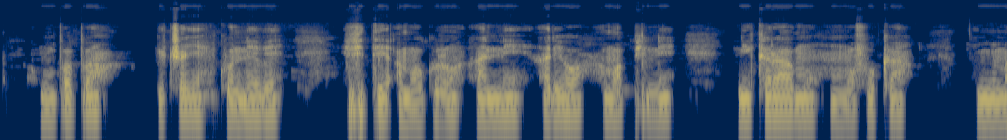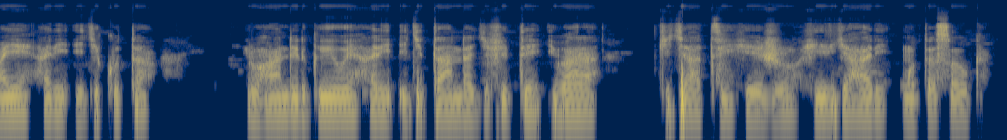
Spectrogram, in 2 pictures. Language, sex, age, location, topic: Kinyarwanda, male, 18-24, Kigali, health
